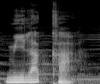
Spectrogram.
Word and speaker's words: มิลักขะ: มิลักขะมิลักขะหมายถึงคนป่าเถื่อนชาวป่าชาวเขาใช้ว่ามิลักขุก็มีมิลักขะ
